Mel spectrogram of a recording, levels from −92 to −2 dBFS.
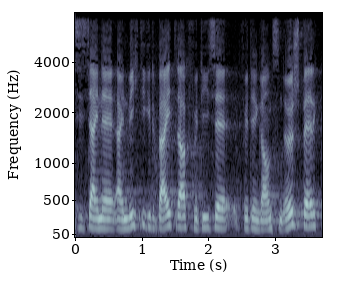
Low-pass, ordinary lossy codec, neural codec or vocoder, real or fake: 7.2 kHz; none; none; real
